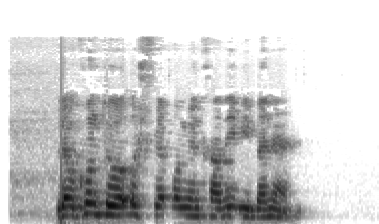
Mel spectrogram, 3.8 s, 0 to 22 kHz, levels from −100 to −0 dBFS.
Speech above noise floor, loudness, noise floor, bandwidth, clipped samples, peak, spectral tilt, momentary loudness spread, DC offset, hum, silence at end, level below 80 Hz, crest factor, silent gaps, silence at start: 70 dB; -16 LUFS; -85 dBFS; 11 kHz; under 0.1%; 0 dBFS; -8 dB/octave; 9 LU; under 0.1%; none; 0.9 s; -50 dBFS; 16 dB; none; 0.55 s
